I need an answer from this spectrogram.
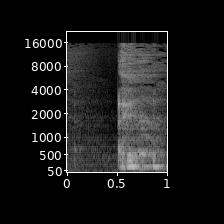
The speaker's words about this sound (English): I feel like that's all I need to do is just make this great coughing sound.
